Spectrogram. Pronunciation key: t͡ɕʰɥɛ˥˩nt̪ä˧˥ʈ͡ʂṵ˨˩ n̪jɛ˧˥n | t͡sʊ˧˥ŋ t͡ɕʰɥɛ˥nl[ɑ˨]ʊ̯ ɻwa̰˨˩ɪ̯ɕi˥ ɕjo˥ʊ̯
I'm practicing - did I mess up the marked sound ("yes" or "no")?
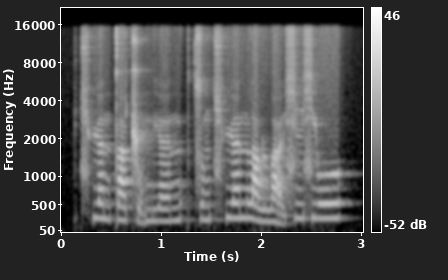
no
